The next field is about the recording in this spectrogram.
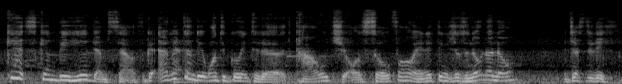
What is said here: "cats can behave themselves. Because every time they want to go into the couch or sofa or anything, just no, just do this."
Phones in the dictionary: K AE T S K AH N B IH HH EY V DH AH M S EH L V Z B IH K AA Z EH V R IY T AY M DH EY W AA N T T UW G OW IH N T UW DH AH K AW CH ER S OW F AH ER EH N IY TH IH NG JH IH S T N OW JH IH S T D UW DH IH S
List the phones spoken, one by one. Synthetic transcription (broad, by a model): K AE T S K AH N B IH HH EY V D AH M S EH L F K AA EH V R IY T AY M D EY W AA N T T UW G OW IH N T UW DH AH K AW CH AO S OW F AH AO EH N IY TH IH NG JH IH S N N OW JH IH S D UW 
